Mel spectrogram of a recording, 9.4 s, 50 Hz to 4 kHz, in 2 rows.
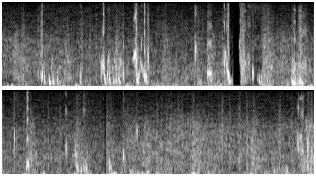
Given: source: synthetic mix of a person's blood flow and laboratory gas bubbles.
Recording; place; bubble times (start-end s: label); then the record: Doppler ultrasound of blood flow; subclavian vein
0.57-0.93 s: bubbles
1.15-1.21 s: bubbles
1.44-1.85 s: bubbles
1.93-2.23 s: bubbles
2.87-3.20 s: bubbles
3.29-3.47 s: bubbles
3.54-3.93 s: bubbles
4.29-4.58 s: bubbles
4.84-4.94 s: bubbles
5.02-5.12 s: bubbles
5.62-5.67 s: bubbles
5.75-5.97 s: bubbles
6.26-6.36 s: bubbles
6.47-6.57 s: bubbles
6.67-6.75 s: bubbles
9.10-9.38 s: bubbles
From the record:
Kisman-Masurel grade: 233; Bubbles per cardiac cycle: several, 3 to 8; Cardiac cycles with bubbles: 50 to 99%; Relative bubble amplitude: loud (0.450 to 0.775); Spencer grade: 3 (all of the cardiac periods contain showers or single bubble signals, but not dominating or overriding the cardiac motion signals); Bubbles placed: anywhere in the cardiac cycle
